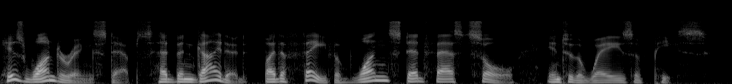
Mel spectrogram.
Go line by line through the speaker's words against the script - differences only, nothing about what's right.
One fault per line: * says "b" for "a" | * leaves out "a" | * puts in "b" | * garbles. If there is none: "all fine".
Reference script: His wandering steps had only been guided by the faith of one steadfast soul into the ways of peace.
* leaves out "only"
